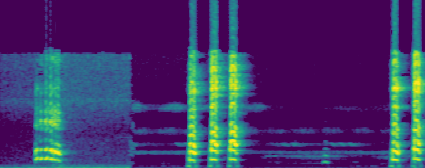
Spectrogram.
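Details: Common Moorhen recording meant for night net-setting: a short raspy squawk opens, then two sets of abrupt, loud clipped notes in quick succession, with a soft low murmur underneath.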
